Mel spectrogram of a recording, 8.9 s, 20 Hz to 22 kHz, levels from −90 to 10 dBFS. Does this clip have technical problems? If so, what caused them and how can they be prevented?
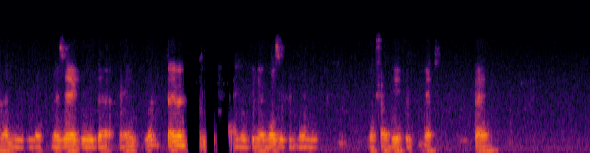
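Yes. From 2.78 to 3.54 s the speech sinks sharply, at its deepest by something like 40 dB, so across roughly 0.7 s it thins out or vanishes in pieces. The likely cause is speech suppressed in double talk: with both ends talking at once, the echo canceller could not separate the local talker from the loudspeaker echo and turned both down. Better double-talk detection in the echo canceller, or a headset that keeps echo out of the microphone, prevents it.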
